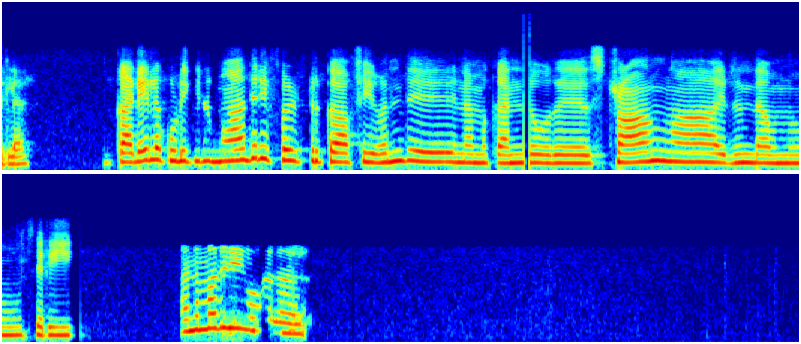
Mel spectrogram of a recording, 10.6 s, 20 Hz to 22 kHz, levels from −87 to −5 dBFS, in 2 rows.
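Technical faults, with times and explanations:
3.48 to 3.52 s and 7.65 s, block of digital silence: the output drops to silence for about 40 ms and then about 10 ms, with no fade. The edges are abrupt, so the first is heard as a short hole and the second as a tick.
5.76 to 5.84 s, handover gap: the sound dies away quickly and stays silent for 80 ms while the call switches networks. No speech frames arrive during the switch, so whatever was said in that stretch is lost.
5.84 s to the end, fallback to narrowband: after the handover, everything above 4 kHz disappears and the sound turns duller and rougher. Before the drop, the light wideband coding fits AMR-WB at about 12.65 kbit/s, and the band limit afterwards fits AMR-NB at 12.2 kbit/s.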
